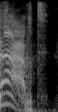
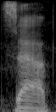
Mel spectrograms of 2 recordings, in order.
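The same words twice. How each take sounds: First: The word is said loudly, with excitement. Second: The word is said plainly, without excitement.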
